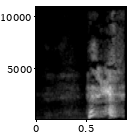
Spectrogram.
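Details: A single loud, explosive, hissing sneeze after a short indrawn build-up, attributed to allergy; sneezing.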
